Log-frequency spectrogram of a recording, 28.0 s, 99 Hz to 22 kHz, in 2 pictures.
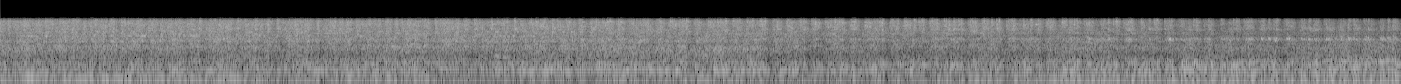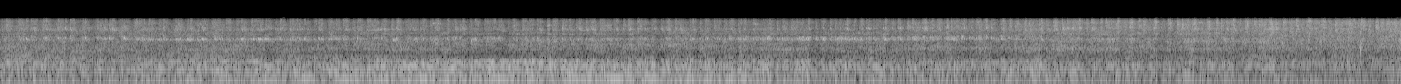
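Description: Early-1970s Chevrolet Monte Carlo's V8 engine idling steadily.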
